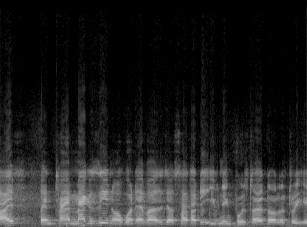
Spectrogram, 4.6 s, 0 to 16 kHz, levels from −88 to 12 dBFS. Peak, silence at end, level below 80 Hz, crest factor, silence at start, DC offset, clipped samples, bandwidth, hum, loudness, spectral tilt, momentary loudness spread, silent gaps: -6 dBFS; 0 s; -56 dBFS; 16 dB; 0 s; under 0.1%; under 0.1%; 8.4 kHz; none; -22 LUFS; -5 dB/octave; 5 LU; none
